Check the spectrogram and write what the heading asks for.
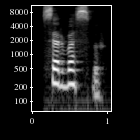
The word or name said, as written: सलीबी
